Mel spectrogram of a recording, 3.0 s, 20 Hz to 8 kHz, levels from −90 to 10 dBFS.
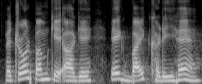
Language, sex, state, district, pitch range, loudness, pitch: Hindi, male, Arunachal Pradesh, Lower Dibang Valley, 150-195 Hz, -14 LUFS, 165 Hz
